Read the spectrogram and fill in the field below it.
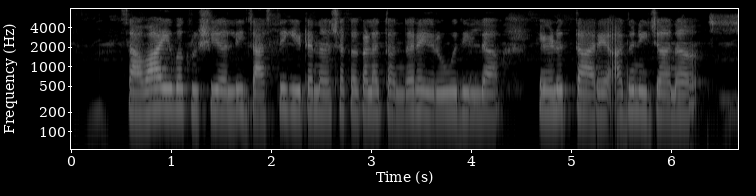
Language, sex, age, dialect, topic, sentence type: Kannada, female, 25-30, Central, agriculture, question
